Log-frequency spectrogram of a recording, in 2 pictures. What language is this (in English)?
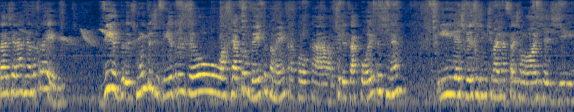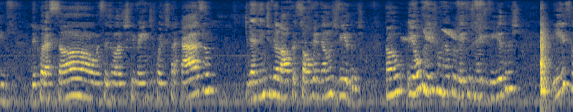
Portuguese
